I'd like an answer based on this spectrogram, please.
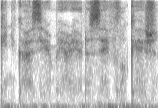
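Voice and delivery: very quiet, hushed, barely audible whisper. Speaking to the group over comms in character: whispering very quietly. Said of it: "I'm gonna whisper very quietly".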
